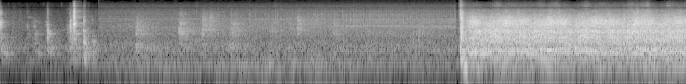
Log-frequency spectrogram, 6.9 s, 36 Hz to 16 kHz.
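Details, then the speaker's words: 1972 Ford F-100 240 inline-six automatic, barn-stored since 1995: loud steady starter cranking for a few seconds, no firing; crank no-start, owner suspects too much fuel pressure from new pump, firing order then checked and correct. "nope doing the same thing too much fuel pressure what is up with new fuel pumps oh my goodness that is an insane amount of fuel pressure"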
